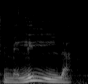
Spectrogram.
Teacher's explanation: What we do is we elongate the last consonant. We elongate, like we do it again with the L.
